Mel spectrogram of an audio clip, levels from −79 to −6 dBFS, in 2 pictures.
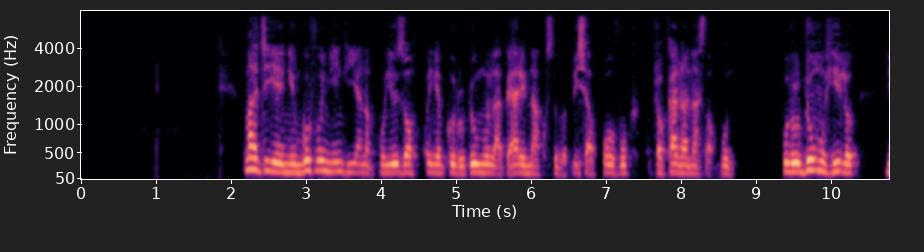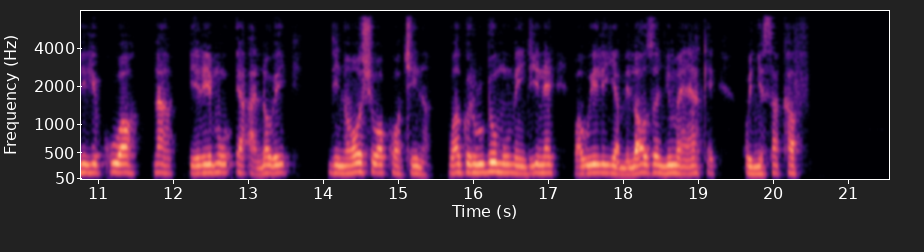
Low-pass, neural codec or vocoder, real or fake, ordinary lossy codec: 7.2 kHz; codec, 16 kHz in and 24 kHz out, 0.6 kbps, FocalCodec, streaming, 4096 codes; fake; MP3, 32 kbps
